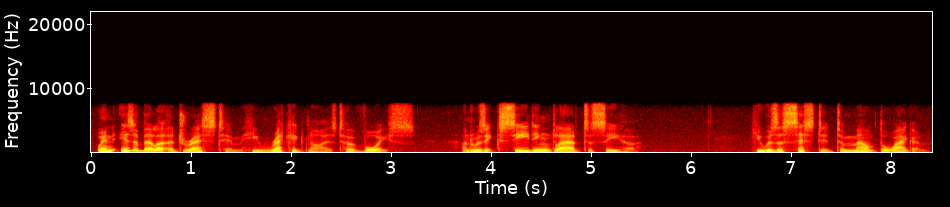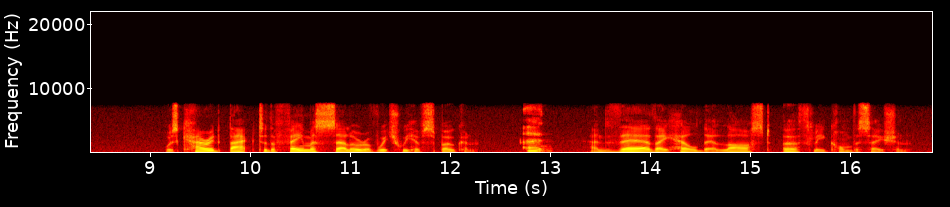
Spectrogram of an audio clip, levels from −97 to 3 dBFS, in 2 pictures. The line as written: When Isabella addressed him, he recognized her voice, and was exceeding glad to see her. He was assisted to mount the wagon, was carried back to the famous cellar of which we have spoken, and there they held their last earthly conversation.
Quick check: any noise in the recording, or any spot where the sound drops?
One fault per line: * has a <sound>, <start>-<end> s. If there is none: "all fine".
* has a sneeze, 12.7-13.1 s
